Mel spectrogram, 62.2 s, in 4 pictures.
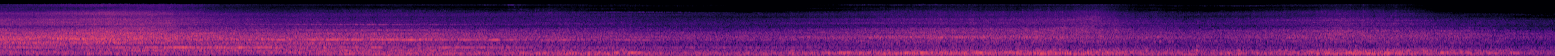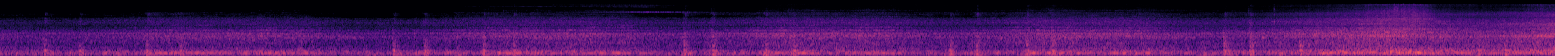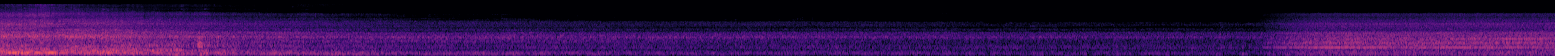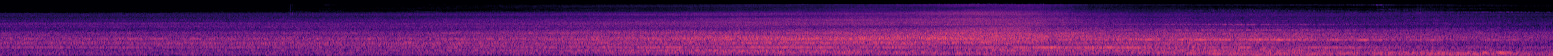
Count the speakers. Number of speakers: zero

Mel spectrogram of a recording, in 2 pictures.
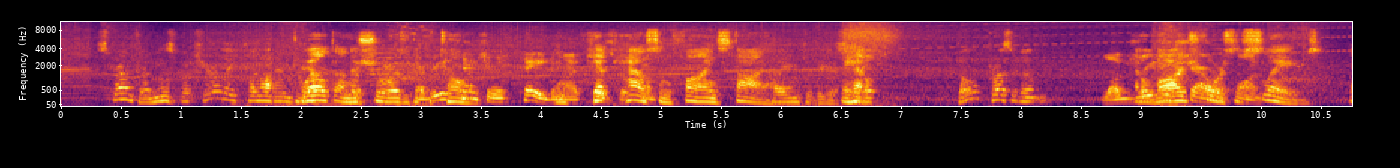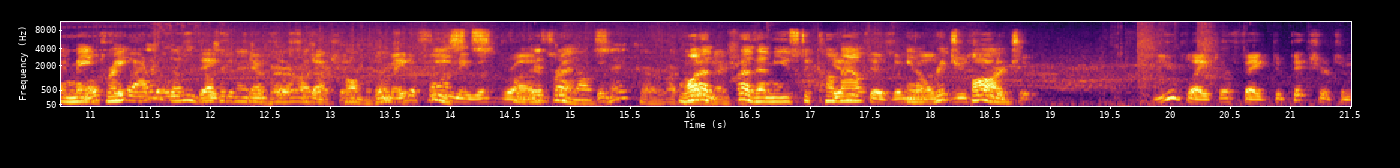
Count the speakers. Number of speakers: three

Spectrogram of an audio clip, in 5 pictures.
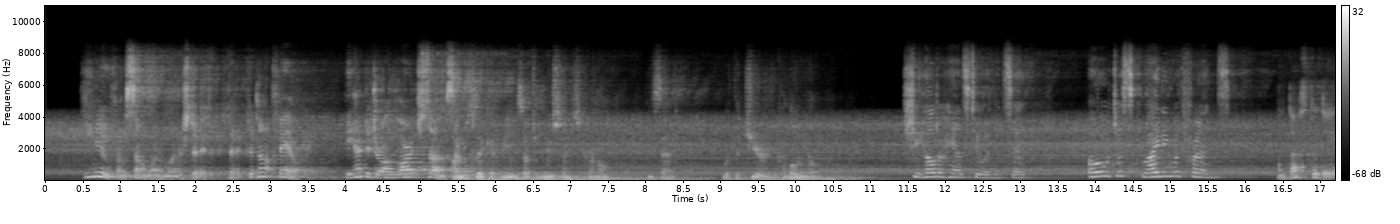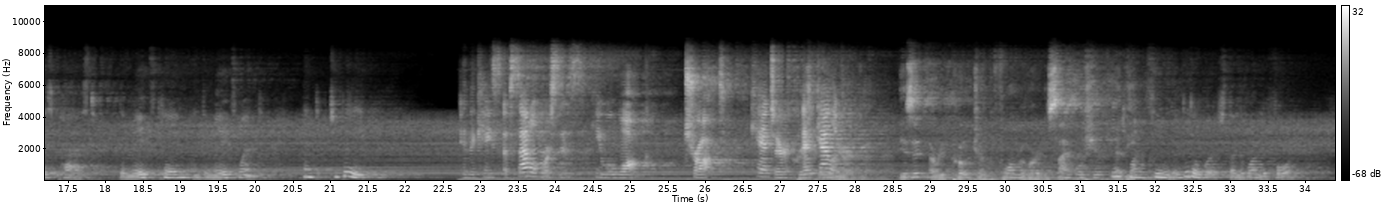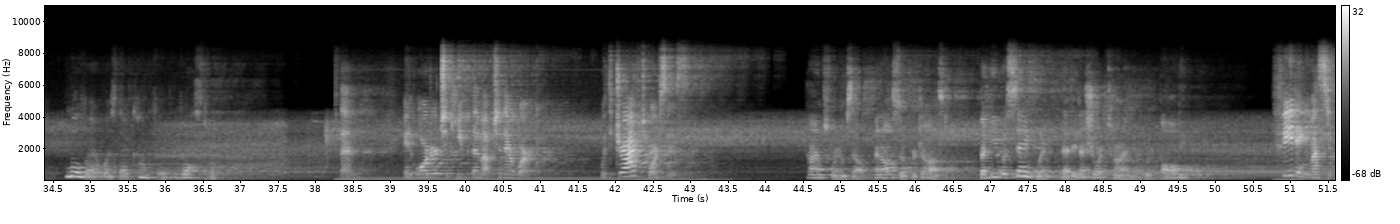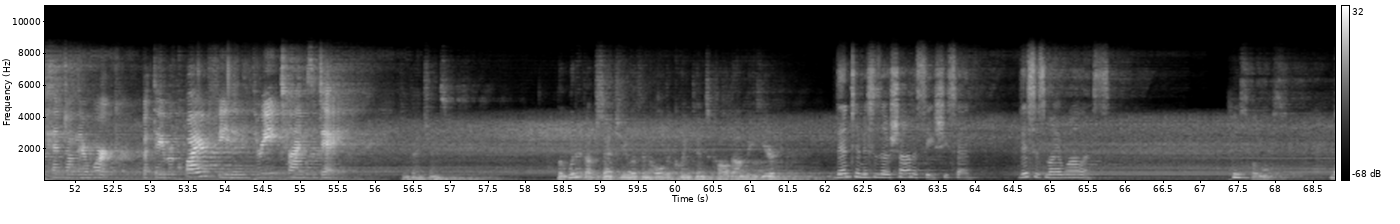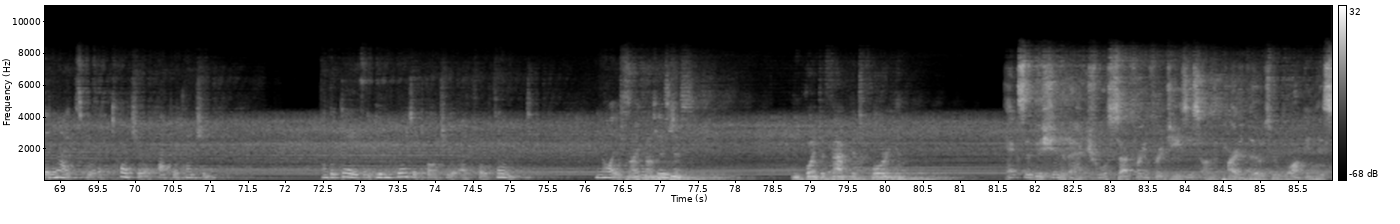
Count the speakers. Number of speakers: six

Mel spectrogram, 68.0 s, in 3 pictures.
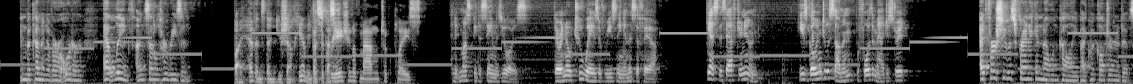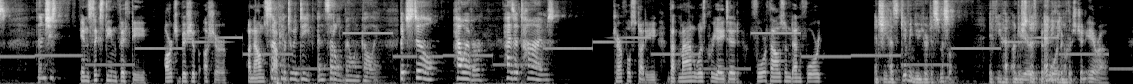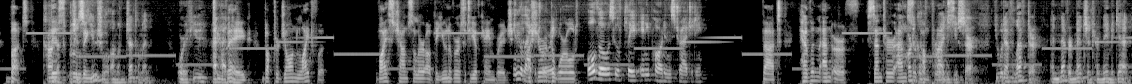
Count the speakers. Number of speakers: four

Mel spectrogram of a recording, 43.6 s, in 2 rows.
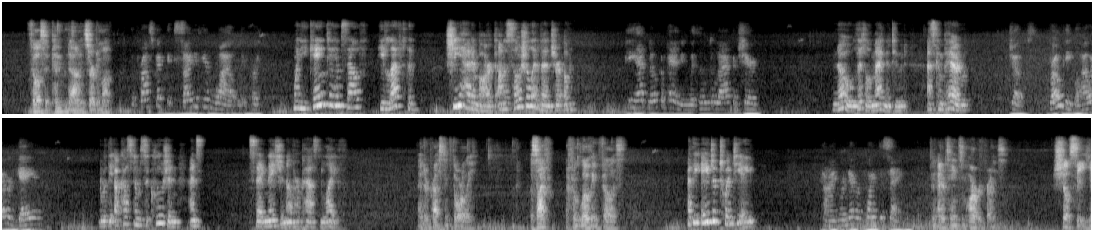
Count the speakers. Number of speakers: three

